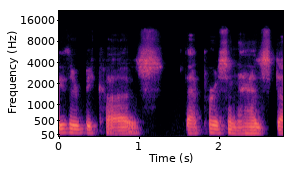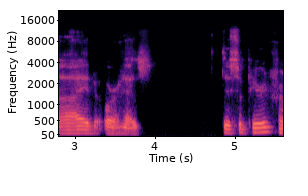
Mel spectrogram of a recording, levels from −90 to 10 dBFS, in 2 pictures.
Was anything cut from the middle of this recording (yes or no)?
no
